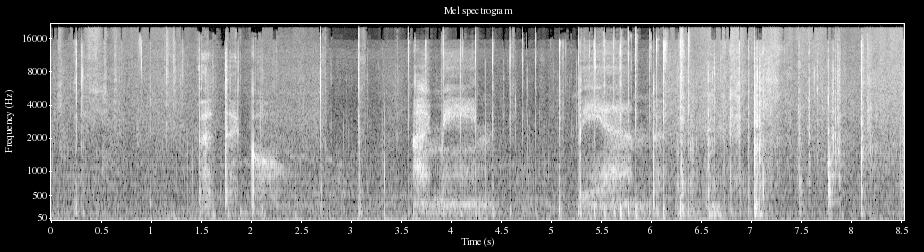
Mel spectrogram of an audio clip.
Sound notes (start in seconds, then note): 2.8 taps; 5.1 taps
